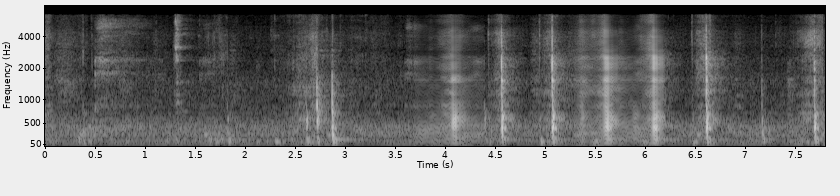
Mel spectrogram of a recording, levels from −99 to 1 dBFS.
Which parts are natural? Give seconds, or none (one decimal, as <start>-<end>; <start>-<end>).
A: 0.0-3.7; 4.4-5.3; 6.2-7.8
